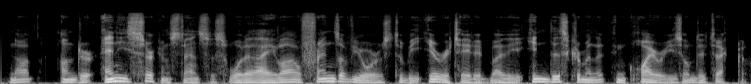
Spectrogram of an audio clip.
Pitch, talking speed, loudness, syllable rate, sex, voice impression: 100 Hz, 150 wpm, -19 LUFS, 5.7 syllables/s, male, masculine, middle-aged, slightly thick, slightly weak, soft, muffled, slightly raspy, calm, mature, slightly friendly, reassuring, wild, slightly strict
